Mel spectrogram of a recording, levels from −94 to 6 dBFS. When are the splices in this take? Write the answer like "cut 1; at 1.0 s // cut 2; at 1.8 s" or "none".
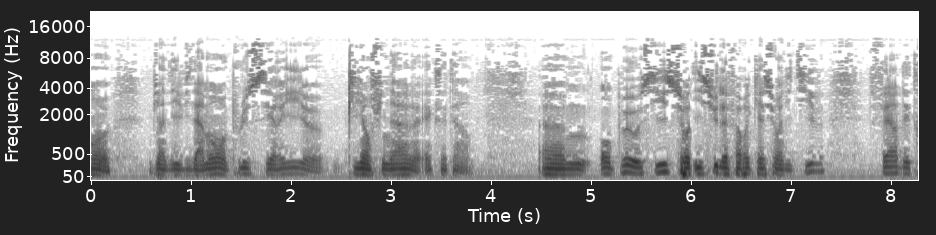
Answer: cut 1; at 2.5 s // cut 2; at 5.0 s // cut 3; at 6.0 s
